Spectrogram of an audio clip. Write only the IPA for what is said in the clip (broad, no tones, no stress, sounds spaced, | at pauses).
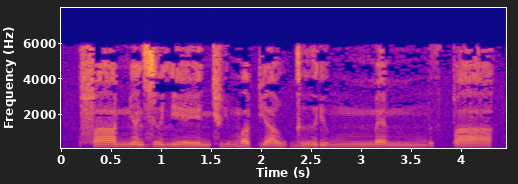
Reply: f aː mʲ ã lʲ z ɯ lʲ eː nʲ f i m ʌ pʲ aː w ɡ ɯ ɾʲ u mː ɛ mː ɯ θ p a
